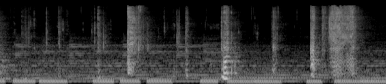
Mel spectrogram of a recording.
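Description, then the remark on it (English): A voice makes a playful lobster-fart impression: a rapid string of short, buzzy low sputters, roughly a dozen, broken by a few breathy spitting bursts, fairly loud. “And I think a lobster too is like this.”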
